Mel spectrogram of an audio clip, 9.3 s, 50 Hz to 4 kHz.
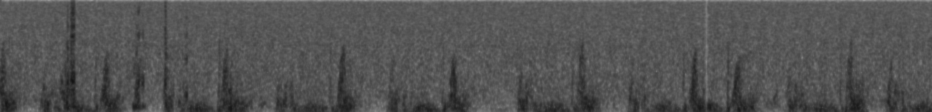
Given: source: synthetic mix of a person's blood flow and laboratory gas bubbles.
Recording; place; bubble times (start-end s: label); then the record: Doppler ultrasound of blood flow; precordium
0.57-0.77 s: bubbles
1.32-1.48 s: bubbles
1.61-1.73 s: bubbles
1.83-1.90 s: bubbles
From the record:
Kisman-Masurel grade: 213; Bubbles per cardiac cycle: several, 3 to 8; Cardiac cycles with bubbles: 1 to 10%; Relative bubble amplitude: loud (0.450 to 0.775); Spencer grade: 1 (occasional bubble signal discernible with the cardiac motion signal, with majority of cardiac periods free of bubbles); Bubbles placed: only in the low amplitude regions of the cardiac cycle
